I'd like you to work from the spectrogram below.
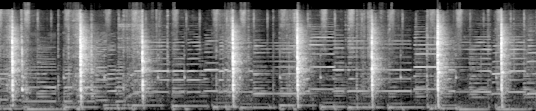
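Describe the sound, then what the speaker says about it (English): A knife chops garlic thinly on a cutting board for anchovy pasta, giving eight sharp, evenly spaced knocks about one per second, close and clear over a soft background hum. "We're going to chop up the garlic"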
